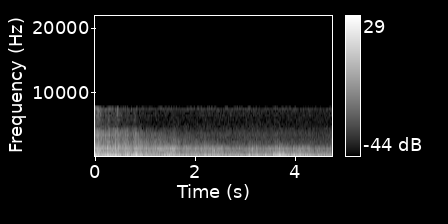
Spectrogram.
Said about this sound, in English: That's why when we see the light from a lightning bolt, it's always before we hear the sound waves of the thunder.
